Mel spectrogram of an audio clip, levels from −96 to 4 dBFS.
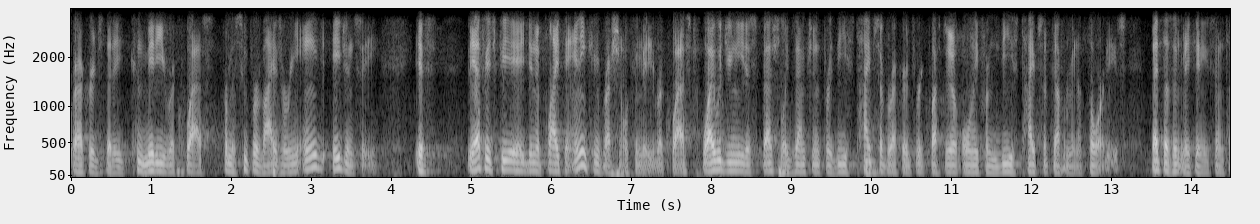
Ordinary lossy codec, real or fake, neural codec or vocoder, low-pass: Opus, 32 kbps; real; none; 3.6 kHz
